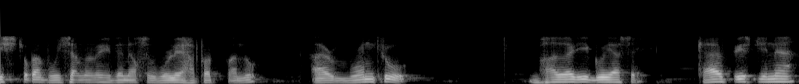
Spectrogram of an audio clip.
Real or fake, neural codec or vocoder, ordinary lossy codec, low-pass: fake; codec, 16 kHz, 1 kbps, X-Codec, HuBERT features, trained on balanced general audio; Opus, 24 kbps; 3.6 kHz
